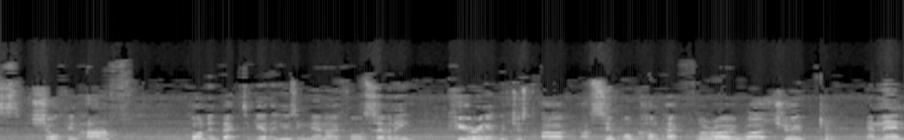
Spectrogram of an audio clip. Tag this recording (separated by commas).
Speech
